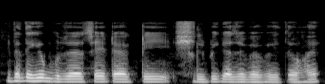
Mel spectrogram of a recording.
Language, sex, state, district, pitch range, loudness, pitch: Bengali, male, West Bengal, Alipurduar, 120-130 Hz, -15 LUFS, 125 Hz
